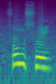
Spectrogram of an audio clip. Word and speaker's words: Feng Shui: The Chinese word Feng Shui, which is the right pronunciation, transforms to balancing the energy flow.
